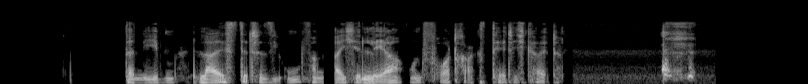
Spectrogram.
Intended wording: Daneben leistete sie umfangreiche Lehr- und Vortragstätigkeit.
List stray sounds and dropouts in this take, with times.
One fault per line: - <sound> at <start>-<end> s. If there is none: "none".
- dropout at 3.2-3.4 s
- cough at 6.6-7.0 s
